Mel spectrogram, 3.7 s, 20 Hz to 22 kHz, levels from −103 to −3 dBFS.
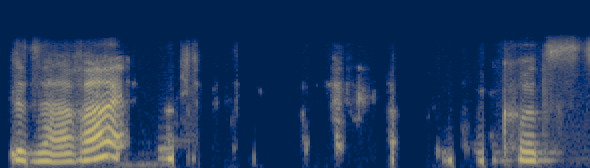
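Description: From 0.0 to 0.21 s the speech dips and breaks up, losing roughly 100 ms in all and falling by up to about 40 dB. This is speech suppressed in double talk, likely because the echo canceller could not tell the talker from loudspeaker echo and turned both down. Inside that dip, from 0.06 to 0.11 s, a faint second voice slips through at about 15 dB below the speech. This is the other side's voice leaking through, likely left by incomplete echo removal. From 0.74 to 3.12 s the same suppression returns for around two seconds in total, with drops again reaching about 40 dB. Two brief scraps of the other side come through at 1.03 to 1.1 s and 2.43 to 2.49 s, each about 20 dB below the speech.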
